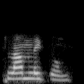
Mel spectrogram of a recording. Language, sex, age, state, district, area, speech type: Kashmiri, female, 18-30, Jammu and Kashmir, Budgam, rural, conversation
